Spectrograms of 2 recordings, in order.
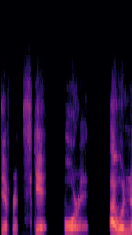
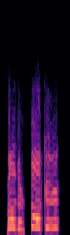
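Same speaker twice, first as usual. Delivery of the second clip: very high, shrill, loud, worked-up outburst; 7 dB louder than usual. Describing a podcast host getting hyped up: imitating Jim Cornette getting hyped up. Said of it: "he gets all hyped up".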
